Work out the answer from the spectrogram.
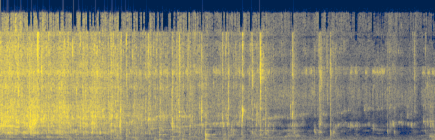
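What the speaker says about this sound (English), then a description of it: "I'm going to try and not make a mess and pour this into these jars just to cover it." Sticky candied jalapeno syrup pours into jars with a continuous liquid gurgle and trickle, close by and moderately loud, with a brief clink partway through and the flow thinning toward the end.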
